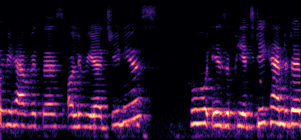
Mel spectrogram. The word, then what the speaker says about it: Geneus: hello everyone today we have with this olivia genius who is a phd candidate at the university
